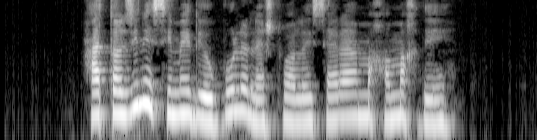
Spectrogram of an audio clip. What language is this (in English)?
Pashto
